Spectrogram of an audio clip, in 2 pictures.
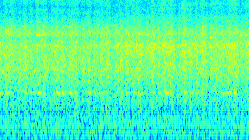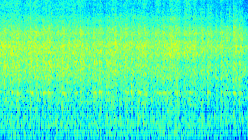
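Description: Freight train of open-top wagons rolling past at speed: a steady rumble and rattle of wheels on rail, with a faint high tone coming and going.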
